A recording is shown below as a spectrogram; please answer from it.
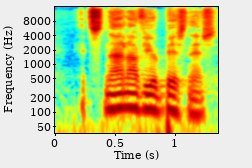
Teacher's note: la R de your decae. It's none of your business.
